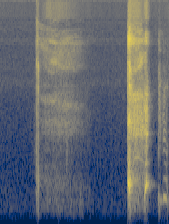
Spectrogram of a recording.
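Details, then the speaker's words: A faint breathy catch, then one sharp cough followed by a short throaty sound; a single cough from someone reading a book aloud who reports having a bad cough. "Sorry, I've got a bad cough."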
